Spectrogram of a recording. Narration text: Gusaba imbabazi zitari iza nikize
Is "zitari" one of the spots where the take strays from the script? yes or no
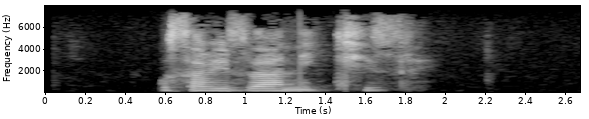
yes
